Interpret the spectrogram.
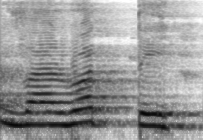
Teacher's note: علیہ ورتل القرآن، ورتل، را جو ہے موٹی ہے، یہ تا باریک ہے، تو نہیں ہے، ورتل نہیں کر سکتے، یہاں پر ورتل، را کے ٹائم منہ کو گولا ہی کریں، تا کے ٹائم باریک رکھیں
